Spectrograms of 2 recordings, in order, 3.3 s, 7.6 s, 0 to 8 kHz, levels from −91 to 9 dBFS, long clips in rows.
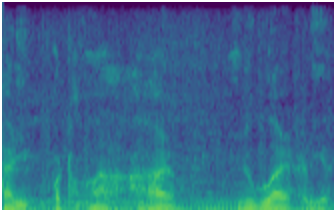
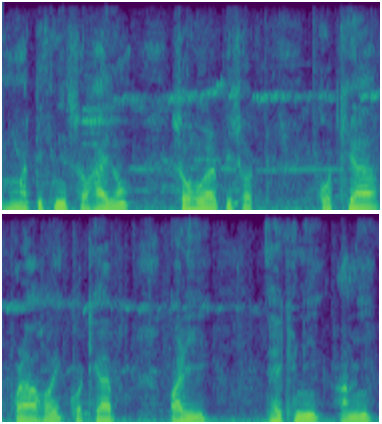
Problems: background sounds at intervals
